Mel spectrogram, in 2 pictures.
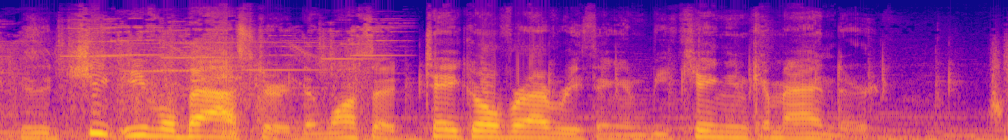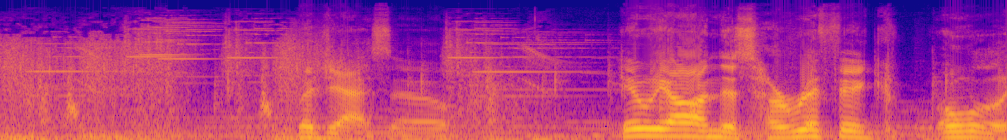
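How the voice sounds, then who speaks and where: A young man rambles through casual gameplay commentary, chatty and self-deprecating. His voice sits slightly high. Game music plays clearly beneath him. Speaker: let's play gamer.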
